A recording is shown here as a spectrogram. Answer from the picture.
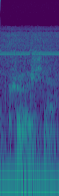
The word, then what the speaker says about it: Krishna: how should you pronounce Krishna? Is it Krishna or Krishna or Krishna? You know, different parts of India, different scholars even will, slightly different. In strict Sanskrit, it's something like Krishna.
